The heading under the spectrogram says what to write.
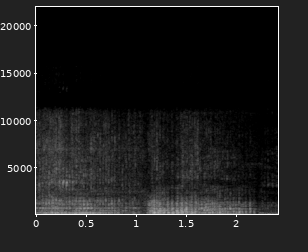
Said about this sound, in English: It's a great honor to meet such a magnificent lion as yourself, sir.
